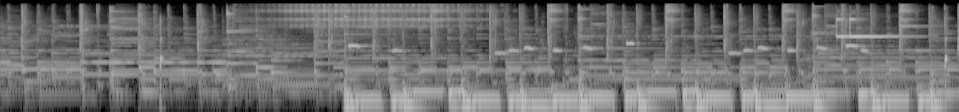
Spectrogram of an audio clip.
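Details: Upbeat music with chiming, tinkling melody and steady bass, with no animal sounds audible.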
